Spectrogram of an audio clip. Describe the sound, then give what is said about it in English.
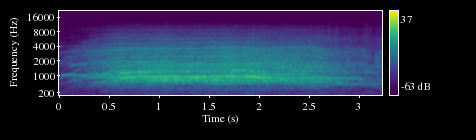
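An audience cheers and whoops, a dense, bright roar of many voices that swells quickly, holds loud for a couple of seconds, then gradually fades. No one speaks over it. “You guys are gonna cheer for a self-shill like that?”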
